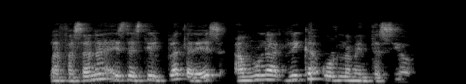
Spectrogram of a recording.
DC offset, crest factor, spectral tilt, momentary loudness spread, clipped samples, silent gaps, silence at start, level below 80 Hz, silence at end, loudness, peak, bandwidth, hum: under 0.1%; 16 dB; -5 dB/octave; 7 LU; under 0.1%; 2.29-2.33 s; 0.5 s; -64 dBFS; 0.55 s; -23 LUFS; -8 dBFS; 7.8 kHz; none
